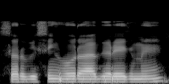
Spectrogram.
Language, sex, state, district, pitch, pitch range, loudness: Hindi, male, Bihar, Lakhisarai, 125 Hz, 125-130 Hz, -17 LUFS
